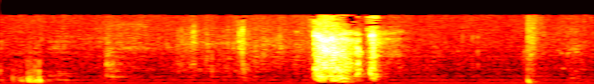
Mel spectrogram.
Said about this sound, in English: When she's through coughing and so forth, we'll talk about health.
